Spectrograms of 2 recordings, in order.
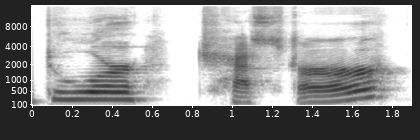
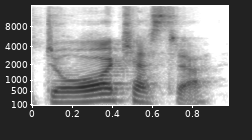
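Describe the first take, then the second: First: Dorchester said as "DOR-chester" with full r's; wrong pronunciation. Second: Dorchester said as "DOT-chest-uh"; correct pronunciation. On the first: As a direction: Dorchester drawn out, every r kept. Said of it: "It is not". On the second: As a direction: Dorchester with no r sounds. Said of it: "It's Dorchester". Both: Shown as a demonstration.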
